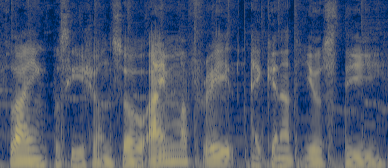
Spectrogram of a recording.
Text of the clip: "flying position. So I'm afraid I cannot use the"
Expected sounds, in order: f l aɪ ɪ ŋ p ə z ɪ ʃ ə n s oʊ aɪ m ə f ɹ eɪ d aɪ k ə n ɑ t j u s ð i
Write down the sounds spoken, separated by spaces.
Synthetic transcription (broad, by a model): f l aɪ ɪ ŋ p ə s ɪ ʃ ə n s oʊ aɪ m ə f ɹ eɪ d aɪ k ə n ɑ t j u s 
